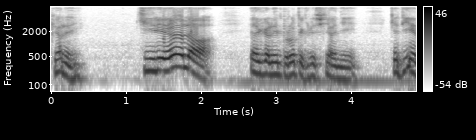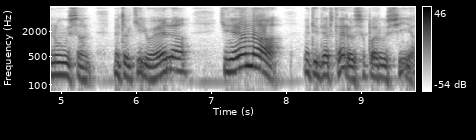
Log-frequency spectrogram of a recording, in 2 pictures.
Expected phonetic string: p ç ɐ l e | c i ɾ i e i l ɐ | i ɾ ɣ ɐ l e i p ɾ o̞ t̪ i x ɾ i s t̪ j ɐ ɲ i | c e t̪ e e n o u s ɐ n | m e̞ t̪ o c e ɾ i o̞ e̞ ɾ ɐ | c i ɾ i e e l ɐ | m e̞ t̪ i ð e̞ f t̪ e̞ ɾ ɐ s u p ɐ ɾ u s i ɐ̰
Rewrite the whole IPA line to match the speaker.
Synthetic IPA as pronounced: p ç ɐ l e | c i ɾ i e e l ɐ | e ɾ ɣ ɐ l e i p ɾ o̞ t̪ i x ɾ i s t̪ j ɐ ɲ i | c e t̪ i e n o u s ɐ n | m e̞ t̪ o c i ɾ i o̞ e̞ l ɐ | c i ɾ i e e l ɐ | m e̞ t̪ i ð e̞ f t̪ e̞ ɾ ɐ s u p ɐ ɾ u s i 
